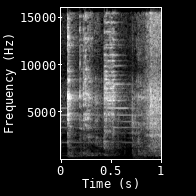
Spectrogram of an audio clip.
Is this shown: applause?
no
